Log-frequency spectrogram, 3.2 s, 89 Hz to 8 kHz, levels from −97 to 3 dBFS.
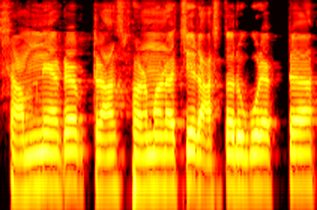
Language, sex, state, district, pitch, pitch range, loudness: Bengali, male, West Bengal, Dakshin Dinajpur, 145 Hz, 145-150 Hz, -16 LUFS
